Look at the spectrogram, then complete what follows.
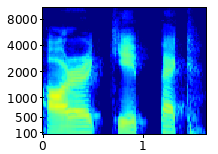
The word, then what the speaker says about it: architect: Ada architect. Nah, bacanya bukan arsitek ya, tapi pakai K, pakai K. Arki gitu ya.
